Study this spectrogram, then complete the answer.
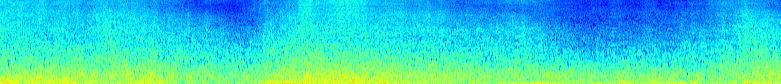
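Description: Ocean waves wash in steady, rolling surges with soft hiss and low rumble, a continuous close-up surf sound rising and falling gently with no voices over it.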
